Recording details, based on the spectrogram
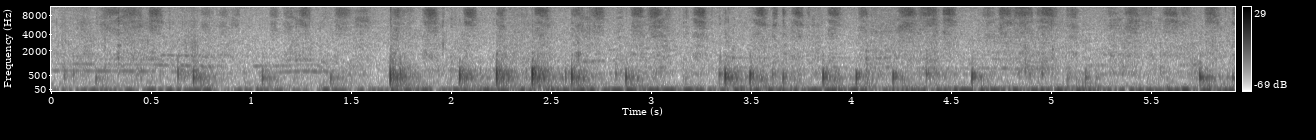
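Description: Chalk or marker writes on a board in a classroom, with a steady run of short taps and scratchy strokes of varying length, close and clear, with no talking.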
